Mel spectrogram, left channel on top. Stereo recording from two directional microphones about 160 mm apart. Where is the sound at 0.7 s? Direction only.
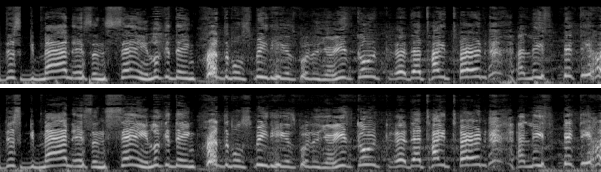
20° left (ahead or behind).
